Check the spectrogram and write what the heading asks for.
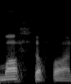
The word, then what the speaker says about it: Mustafa Ali: Why are we calling him Mustafa now?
